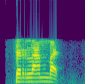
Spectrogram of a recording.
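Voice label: "terlambat", Indonesian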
